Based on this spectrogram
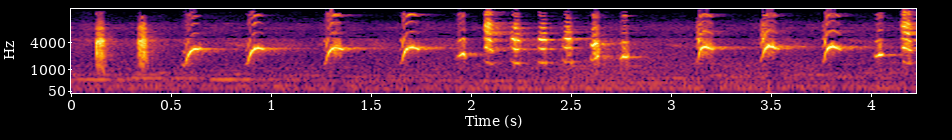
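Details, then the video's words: Long-tailed shrike in very active, loud song: rapid series of sharp whistled notes with downward slurs, a steady tempo of three to four notes per second, mixing clear whistles and chattering mimic-like phrases, quiet background. "Burung Cendet Super Gacor"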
